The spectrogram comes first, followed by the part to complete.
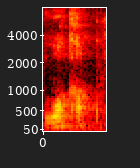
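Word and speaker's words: Wauchope: Wokop. That's how they pronounce it. Now in Israel, you actually have streets called But Arthur or Warhop I think is now how you pronounce it.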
